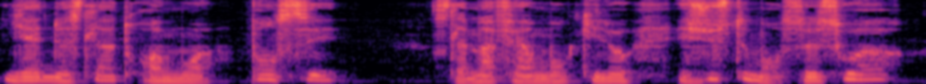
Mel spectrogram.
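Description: A man voicing a kindly, flustered female housemaid in a read-aloud story, his voice pushed higher as she confides in quick, breathless chatter. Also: expressive, warm tone, husky. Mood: flustered confiding.

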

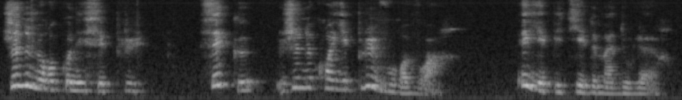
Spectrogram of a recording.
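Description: A woman's voice: medium pitch, big pitch swings, takes it slowly. A woman reading aloud, voicing an earnest, lovesick young scholar who pleads. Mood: pleading. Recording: roomy, from a distance.

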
